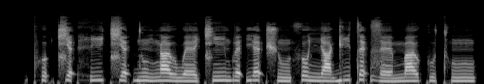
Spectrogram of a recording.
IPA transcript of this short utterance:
pʰ ʊ˦ ʔ t͡ɕ ɛ˦ ʔ h i˦ t͡ɕ ɛ˦ ʔ d ũ˦˨ ŋ a˦˨ ʊ̯ w ɛ˨ t͡ɕ ĩ˦ b ɛ˦ ʔ j ɛ˦ ʔ ʃ ũ˨ θ o˦˨ ɲ ä˨ ɡ i˦ t ɛ˦ ʔ z ɛ˨ m a˦ ʊ̯ k u˦˨ tʰ ũ˦

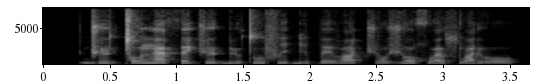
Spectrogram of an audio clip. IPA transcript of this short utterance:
d͡ʒ y˦ ǀ o˦ n æ˦ θ e˦ t͡ʃ y˦ ɠ y˨ tʷ ɯ˦ f i˦ ɠ i˨ p e˨ β ɑ˨ t͡ʃ o˨ ʒ o˦ χʷ æ˨ sʷ ɑ˨ ɾʲ o˨

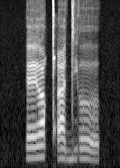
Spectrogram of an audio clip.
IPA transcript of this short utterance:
ɛ ʊ̯ qʼ e d j ɤ

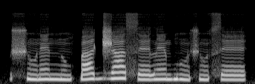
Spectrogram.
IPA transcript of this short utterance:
ʃ ũ˨ ɾ ɛ̃˧ n ũ˨ k͡p a˨˦ d͡ʒ a˦ s ɛ˧ l ɛ̃˦ b ũ˦˨ ʃ ũ˧ s ɛ˧

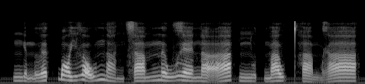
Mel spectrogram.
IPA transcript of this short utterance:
ŋ ḛ˧˨ m l ə˦˥ t̚ ɓ ɔ˨˦ j l ɔ̰˧˥ w n a̤˨˩ ŋ s a˨˦ m n ə˨˦ w ɣ ɛ˧ n a̰ː˧˥ | ɲ u˨˩ t̚ m a˧ w t̪ʰ a˧˩ m ɣ aː˧

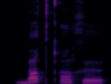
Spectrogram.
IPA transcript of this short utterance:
b u tˤ qʼ ɔ̃ x ɵ

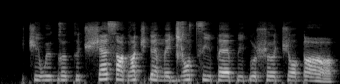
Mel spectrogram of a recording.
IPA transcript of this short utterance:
t͡ʃ i w ʉ ɡ ɵ k ʉ t͡ʃ ʃ æ s ɑ ɡ ɑ t͡ʃ ɠ ɛ m e d͡ʑ ɔ t͡s i p ɛ p i ɠ u ʂ ɵ t͡ʃ ɔ ɠ ɑ

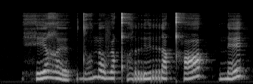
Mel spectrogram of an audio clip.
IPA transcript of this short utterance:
h e ʁ ɘ | d ɔ̤ n ɔ v ʏ qʼ ɔ̤ r ɨ r a qʰ ɑ | n ɛ

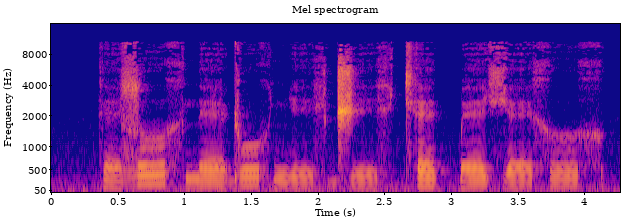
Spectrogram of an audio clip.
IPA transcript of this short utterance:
k ɛ˨ ɮ ɤː˦ x n ɛː˨ ɖ oː˦ x ɲ eː˨ x d͡ʒ eː˨ x cʰ ɛ˦ k͡p ɛː˧ ç ɛː˧ x ɤ˦ x

